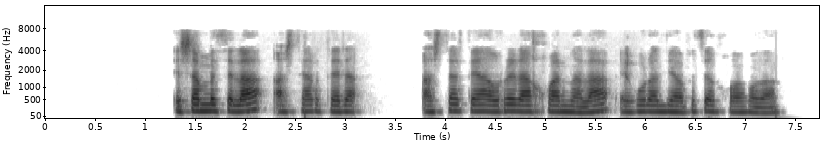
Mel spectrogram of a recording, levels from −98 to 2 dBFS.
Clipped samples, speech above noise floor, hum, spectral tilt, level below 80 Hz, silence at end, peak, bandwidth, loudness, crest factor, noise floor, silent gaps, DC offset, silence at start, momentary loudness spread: under 0.1%; over 68 dB; none; -6 dB/octave; -66 dBFS; 0.4 s; -4 dBFS; 7.8 kHz; -23 LUFS; 20 dB; under -90 dBFS; none; under 0.1%; 1.3 s; 9 LU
